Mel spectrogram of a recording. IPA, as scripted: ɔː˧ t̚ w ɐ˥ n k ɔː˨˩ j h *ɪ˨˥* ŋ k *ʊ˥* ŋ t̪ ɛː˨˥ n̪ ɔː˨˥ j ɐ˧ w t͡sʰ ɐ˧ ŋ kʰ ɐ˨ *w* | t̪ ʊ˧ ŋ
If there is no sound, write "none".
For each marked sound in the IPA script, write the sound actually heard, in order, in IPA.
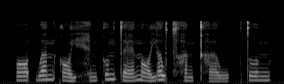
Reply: ɪ˨, ʊ˥, w

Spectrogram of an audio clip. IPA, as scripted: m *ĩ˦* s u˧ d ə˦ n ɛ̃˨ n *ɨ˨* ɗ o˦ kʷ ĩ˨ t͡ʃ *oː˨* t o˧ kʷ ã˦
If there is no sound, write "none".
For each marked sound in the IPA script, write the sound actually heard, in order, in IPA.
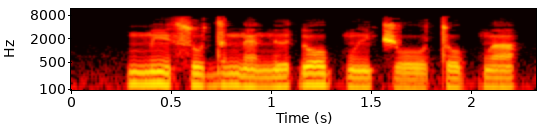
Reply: ĩ˦˨, ɨ˨, oː˨

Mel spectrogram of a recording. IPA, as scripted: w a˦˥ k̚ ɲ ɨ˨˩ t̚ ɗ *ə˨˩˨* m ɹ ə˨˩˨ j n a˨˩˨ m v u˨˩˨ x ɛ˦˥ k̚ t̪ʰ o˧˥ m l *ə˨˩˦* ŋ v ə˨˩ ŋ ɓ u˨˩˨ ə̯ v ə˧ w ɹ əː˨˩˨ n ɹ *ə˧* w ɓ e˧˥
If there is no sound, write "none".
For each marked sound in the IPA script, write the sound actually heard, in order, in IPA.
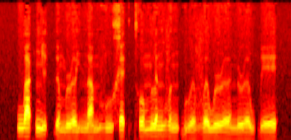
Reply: ə˨˩˨, ə˧˥, ə˨˩

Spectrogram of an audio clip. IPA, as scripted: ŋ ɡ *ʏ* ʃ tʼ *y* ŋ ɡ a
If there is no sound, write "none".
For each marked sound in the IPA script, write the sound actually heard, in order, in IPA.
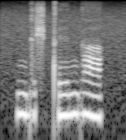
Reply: ɪ, ɪ

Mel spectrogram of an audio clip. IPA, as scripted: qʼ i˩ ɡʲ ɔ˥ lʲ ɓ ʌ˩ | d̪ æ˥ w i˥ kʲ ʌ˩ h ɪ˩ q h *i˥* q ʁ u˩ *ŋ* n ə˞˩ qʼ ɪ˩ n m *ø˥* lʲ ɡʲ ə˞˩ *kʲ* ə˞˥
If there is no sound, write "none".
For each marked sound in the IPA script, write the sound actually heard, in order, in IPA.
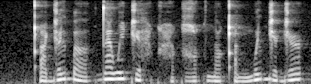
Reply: i˩, q, u˥, ɡʲ

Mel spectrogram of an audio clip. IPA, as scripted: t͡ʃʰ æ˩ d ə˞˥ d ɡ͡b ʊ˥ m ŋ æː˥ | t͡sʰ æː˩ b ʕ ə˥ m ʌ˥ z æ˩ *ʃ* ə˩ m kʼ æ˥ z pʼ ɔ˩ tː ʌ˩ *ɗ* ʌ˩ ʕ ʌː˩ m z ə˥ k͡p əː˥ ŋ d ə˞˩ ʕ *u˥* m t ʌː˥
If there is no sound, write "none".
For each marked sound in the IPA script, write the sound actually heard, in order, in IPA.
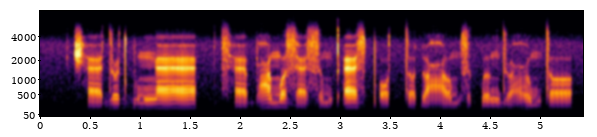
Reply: z, ɗ, u˥

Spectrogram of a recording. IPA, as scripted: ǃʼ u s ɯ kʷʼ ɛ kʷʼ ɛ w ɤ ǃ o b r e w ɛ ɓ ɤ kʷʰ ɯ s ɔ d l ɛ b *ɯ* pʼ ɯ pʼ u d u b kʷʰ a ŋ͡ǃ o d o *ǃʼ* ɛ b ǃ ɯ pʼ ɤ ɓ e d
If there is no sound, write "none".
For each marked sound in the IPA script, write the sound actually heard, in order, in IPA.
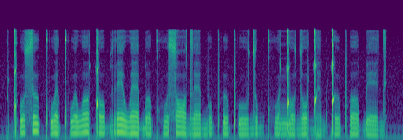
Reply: u, ɡ͡ǃ

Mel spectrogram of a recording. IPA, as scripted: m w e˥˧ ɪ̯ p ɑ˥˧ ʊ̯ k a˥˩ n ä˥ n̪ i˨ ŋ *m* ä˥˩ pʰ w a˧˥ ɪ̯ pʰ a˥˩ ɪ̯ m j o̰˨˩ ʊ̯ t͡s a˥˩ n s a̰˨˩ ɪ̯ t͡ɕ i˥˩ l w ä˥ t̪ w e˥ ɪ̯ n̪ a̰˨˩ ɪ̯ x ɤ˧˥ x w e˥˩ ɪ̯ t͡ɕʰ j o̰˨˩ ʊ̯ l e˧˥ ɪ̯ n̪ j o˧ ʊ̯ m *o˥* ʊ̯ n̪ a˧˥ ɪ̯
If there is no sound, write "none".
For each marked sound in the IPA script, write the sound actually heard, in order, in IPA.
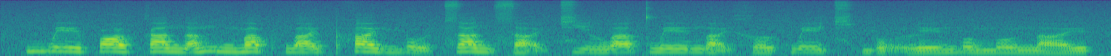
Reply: m, o˥

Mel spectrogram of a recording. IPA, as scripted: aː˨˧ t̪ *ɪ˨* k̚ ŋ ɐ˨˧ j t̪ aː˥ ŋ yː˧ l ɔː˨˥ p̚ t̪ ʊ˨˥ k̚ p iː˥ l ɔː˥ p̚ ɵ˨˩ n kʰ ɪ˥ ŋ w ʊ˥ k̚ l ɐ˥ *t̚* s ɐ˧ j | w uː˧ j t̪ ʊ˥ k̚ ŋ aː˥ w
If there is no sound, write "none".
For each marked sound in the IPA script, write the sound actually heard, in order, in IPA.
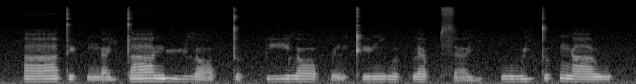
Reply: ɪ˨, p̚

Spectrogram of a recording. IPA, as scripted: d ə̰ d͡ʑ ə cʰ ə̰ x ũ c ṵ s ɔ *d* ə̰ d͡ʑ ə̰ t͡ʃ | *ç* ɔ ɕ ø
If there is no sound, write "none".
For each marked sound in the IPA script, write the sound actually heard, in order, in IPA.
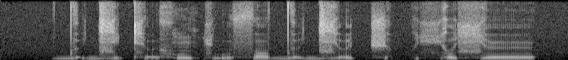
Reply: d, ç

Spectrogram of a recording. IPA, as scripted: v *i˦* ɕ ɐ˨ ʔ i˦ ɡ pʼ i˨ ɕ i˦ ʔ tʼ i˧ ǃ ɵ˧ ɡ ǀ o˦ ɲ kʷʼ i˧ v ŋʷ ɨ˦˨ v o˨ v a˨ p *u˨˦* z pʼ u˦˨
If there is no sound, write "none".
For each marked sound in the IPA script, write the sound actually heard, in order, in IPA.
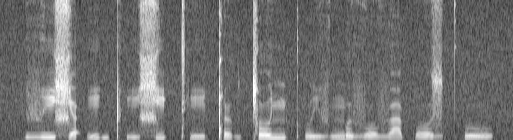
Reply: i˦, o˨˦

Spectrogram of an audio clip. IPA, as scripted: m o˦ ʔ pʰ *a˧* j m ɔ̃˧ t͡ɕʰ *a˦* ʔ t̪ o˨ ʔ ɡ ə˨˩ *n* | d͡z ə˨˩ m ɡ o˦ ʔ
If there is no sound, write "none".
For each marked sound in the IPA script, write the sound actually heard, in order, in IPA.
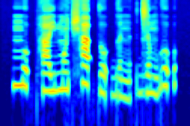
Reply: a˧, a˦, n

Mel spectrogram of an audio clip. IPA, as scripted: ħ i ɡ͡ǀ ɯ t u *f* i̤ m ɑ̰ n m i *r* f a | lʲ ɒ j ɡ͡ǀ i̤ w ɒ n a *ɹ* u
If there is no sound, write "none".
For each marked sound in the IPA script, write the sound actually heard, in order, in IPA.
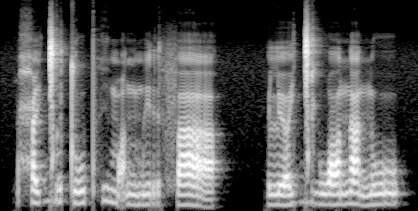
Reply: pʰ, r, n

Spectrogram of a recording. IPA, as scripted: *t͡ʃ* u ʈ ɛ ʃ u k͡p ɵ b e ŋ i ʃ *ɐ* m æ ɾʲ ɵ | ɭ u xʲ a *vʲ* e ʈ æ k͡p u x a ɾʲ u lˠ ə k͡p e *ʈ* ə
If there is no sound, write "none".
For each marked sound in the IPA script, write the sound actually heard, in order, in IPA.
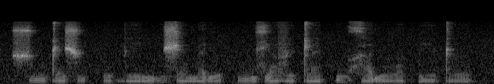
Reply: ʃ, æ, v, ʈ

